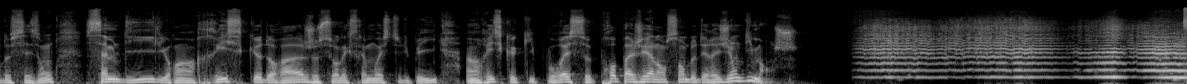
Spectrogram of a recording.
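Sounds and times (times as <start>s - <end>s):
speech: 0.0s - 8.0s
mosquito buzzing: 8.5s - 11.8s.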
